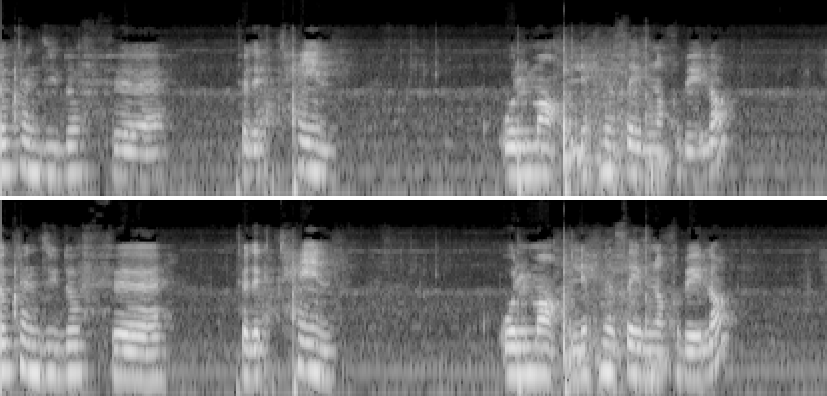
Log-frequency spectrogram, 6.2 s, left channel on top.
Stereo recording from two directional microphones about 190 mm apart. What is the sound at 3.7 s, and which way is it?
A woman's voice, 50° right (ahead or behind).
